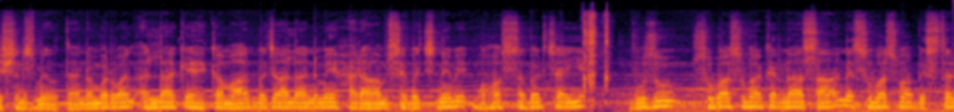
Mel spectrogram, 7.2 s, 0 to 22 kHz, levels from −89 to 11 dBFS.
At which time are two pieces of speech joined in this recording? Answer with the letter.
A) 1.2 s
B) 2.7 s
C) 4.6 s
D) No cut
C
